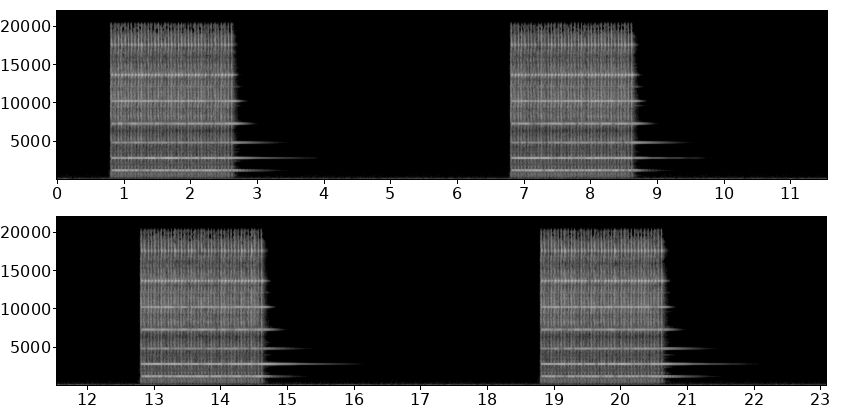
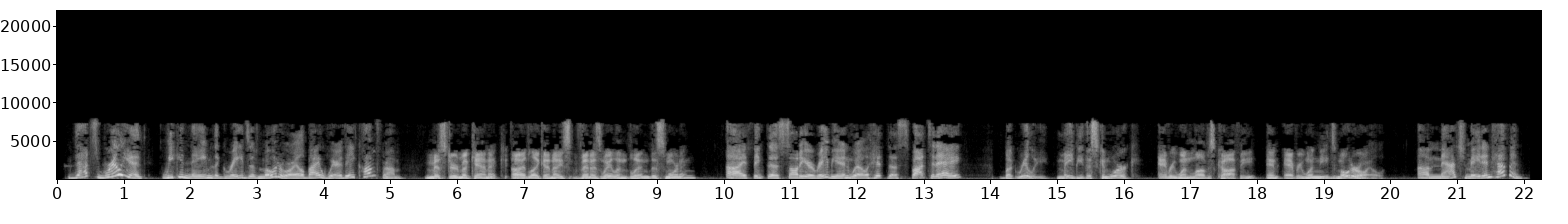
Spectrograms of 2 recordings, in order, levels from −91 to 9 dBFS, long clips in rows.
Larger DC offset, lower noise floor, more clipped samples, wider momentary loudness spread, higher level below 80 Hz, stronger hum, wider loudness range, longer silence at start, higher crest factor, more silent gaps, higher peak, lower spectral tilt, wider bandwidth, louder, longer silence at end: neither; first, -70 dBFS vs -51 dBFS; neither; about the same, 8 LU vs 8 LU; second, -66 dBFS vs -50 dBFS; neither; first, 8 LU vs 3 LU; first, 0.8 s vs 0.15 s; first, 24 dB vs 18 dB; neither; about the same, -4 dBFS vs -2 dBFS; second, 4.5 dB/octave vs -5 dB/octave; first, over 20 kHz vs 8 kHz; about the same, -21 LUFS vs -20 LUFS; first, 2.05 s vs 0.3 s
